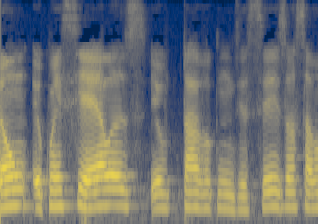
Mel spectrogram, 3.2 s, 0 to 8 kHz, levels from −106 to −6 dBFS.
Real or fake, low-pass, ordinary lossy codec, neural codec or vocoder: real; none; none; none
